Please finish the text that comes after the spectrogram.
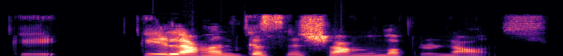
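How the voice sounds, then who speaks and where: A woman from the Philippines giving a casual French lesson, chatty and repeating example words slowly. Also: mid-range voice, a bit bright, no echo, highs cut off. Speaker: French teacher.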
